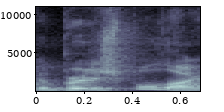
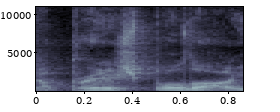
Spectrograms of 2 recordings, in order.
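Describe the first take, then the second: First: BRITISH stressed, pitched higher; "a British Bulldog" with a firm correcting stress on British; dad correcting. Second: "A British Bulldog?" asked much softer, in hushed wonder; a little kid echoing in quiet awe; awed kid question. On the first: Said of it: "And not English Bulldog". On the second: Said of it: "I was like". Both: Retold or imitated.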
